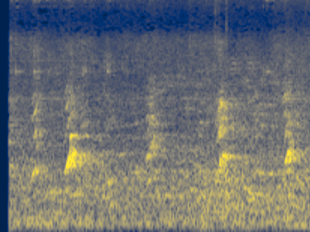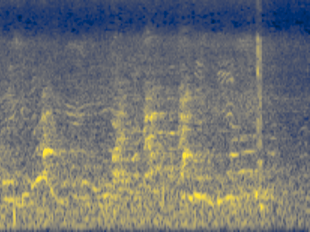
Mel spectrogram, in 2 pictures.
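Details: Three-month-old female teacup toy poodle playing at a shopping mall, giving short high yips repeated roughly every half second to second, over steady mall background noise with a person calling to her.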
